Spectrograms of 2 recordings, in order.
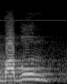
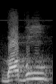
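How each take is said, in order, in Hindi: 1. शब्द एक स्पष्ट अंतिम n के साथ समाप्त होता है। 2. शब्द अंतिम n के बिना समाप्त होता है।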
